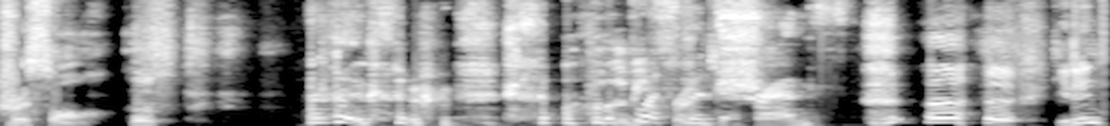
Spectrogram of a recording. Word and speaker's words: croissant: It's not a crescent roll. It's a croissant.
